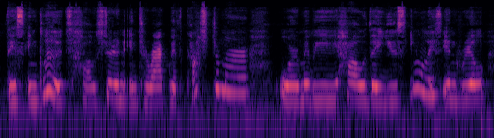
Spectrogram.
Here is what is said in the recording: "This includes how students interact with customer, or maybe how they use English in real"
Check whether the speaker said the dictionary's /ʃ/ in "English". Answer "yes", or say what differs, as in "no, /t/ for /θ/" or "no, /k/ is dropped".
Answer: yes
